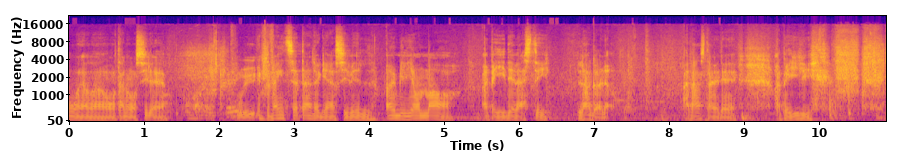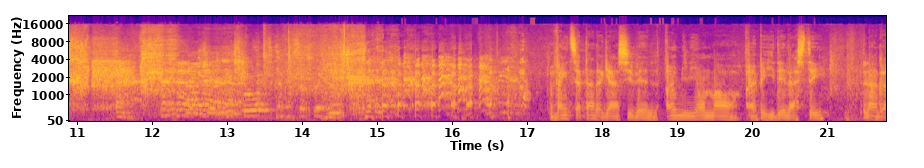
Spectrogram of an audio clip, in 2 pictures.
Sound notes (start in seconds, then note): 11.5 rires; 13.3 fou rire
